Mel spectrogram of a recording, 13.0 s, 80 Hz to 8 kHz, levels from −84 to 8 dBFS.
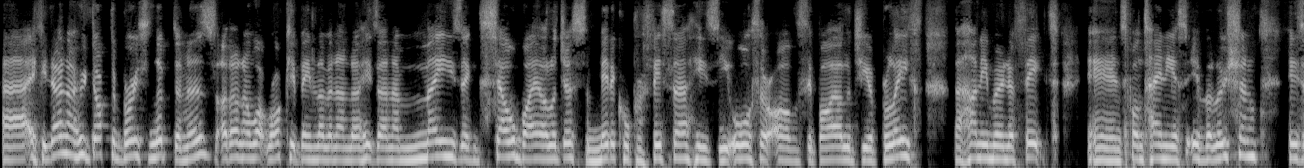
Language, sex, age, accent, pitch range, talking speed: English, female, 30-49, Australian, 180-210 Hz, 195 wpm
